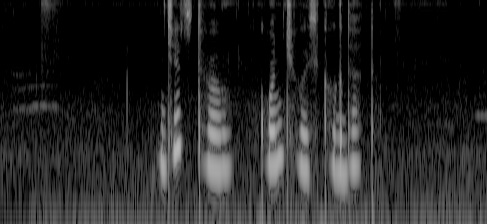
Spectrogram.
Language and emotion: Russian, sad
